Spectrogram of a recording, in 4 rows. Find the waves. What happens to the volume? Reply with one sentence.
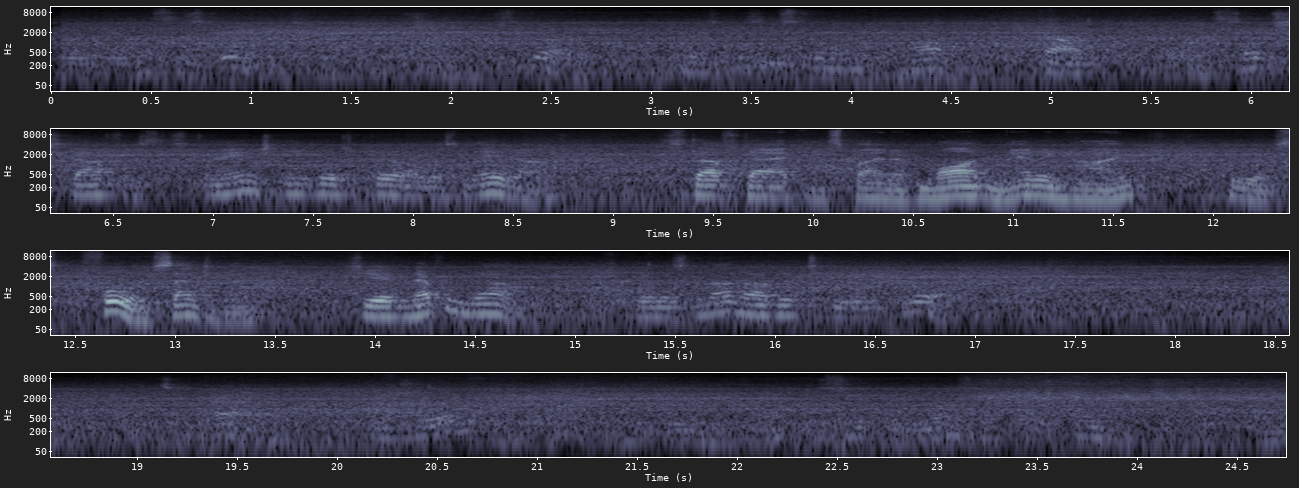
The volume of the waves stays about the same.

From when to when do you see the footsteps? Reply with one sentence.
The footsteps can't be heard in this clip.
